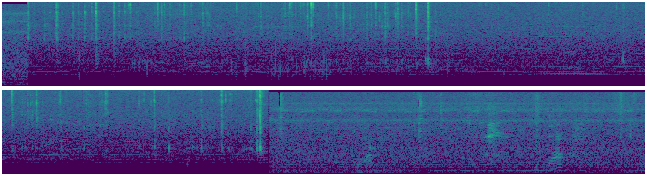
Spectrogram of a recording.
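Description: Scattered light metallic clicks and taps of screws and hand tools as a mounting bracket is unscrewed and worked free from a welder's sheet-steel cabinet, busiest in the first few seconds, with one sharper click near the end.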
